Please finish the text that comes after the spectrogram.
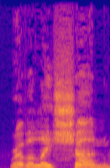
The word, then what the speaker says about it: Revelation: Revelation without the S. Sorry, for most of my life, I pronounced it with an S.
